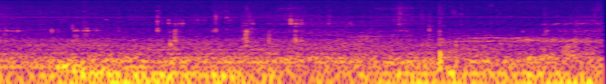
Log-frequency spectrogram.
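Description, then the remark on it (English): Wet chewing of a tough, fibrous piece of vegetable, with steady crunching and mouth noises continuing throughout, no talking. “I've been trying to chew a piece of food for a good little minute that refuses to go down.”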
